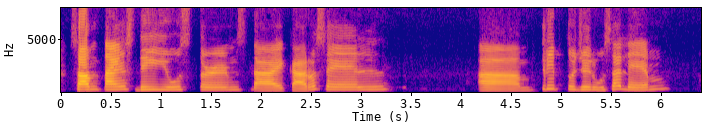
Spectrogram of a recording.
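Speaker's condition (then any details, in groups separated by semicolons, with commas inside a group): No condition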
